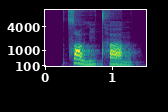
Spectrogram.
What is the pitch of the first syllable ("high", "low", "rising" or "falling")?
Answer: falling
